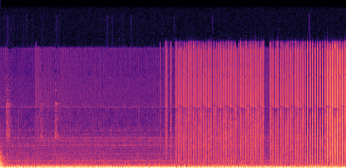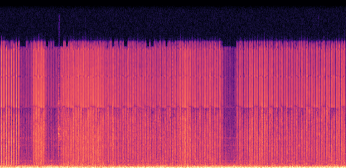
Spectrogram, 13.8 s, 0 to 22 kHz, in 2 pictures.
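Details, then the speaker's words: Pyle PMX7BU.5 mixer on inverter AC power: constant low electrical buzz with faint hiss, reduced but still present after AC EMI line filter and touching; mains hum, suspected grounding or earth issue. "It still buzzes, but yeah, it still buzzes, but not as bad."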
